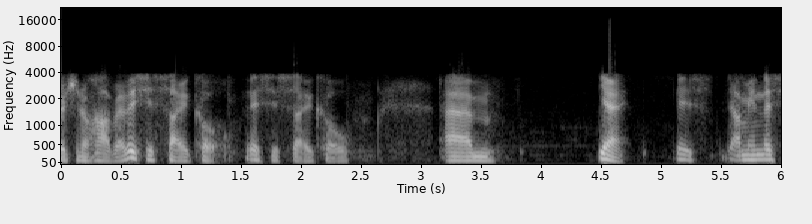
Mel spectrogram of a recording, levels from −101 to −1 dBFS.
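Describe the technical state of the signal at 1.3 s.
At 1.3 s the signal sits inside a burst of lost AMR speech frames, from 1.28 to 1.37 s, just after "is so". The decoder repeats the last good pitch and vocal tract settings at falling gain. The sound stretches, warbles and sags toward silence. The gap fits about three lost 20 ms frames.

Underneath is the AMR narrowband mobile codec. Nothing above 4 kHz survives. The speech sounds heavily buzzy and synthetic, which fits a low bitrate near 6 kbps. Few pulses per frame drive a simple vocal tract model, so detail smears.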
